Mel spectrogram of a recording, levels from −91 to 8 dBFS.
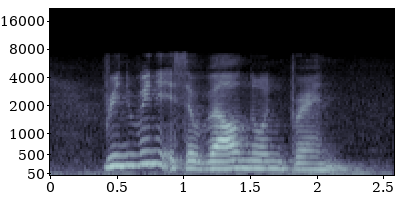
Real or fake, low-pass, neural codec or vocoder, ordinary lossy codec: real; 7.2 kHz; none; none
